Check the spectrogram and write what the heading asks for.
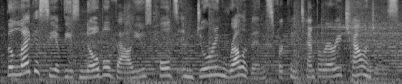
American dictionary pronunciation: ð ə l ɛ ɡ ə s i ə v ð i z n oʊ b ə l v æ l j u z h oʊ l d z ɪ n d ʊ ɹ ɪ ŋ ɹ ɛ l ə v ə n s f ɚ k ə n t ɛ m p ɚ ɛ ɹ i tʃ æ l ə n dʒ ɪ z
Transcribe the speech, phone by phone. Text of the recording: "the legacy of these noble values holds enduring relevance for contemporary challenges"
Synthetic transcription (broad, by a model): ð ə l ɛ ɡ ə s i ə v ð i z n oʊ b l v æ l j u z h oʊ l d z ɪ n d ʊ ɹ ɪ ŋ ɹ ɛ l ə v ə n s f ɚ k ə n t ɛ m p ɚ ɛ ɹ i tʃ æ l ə n dʒ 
